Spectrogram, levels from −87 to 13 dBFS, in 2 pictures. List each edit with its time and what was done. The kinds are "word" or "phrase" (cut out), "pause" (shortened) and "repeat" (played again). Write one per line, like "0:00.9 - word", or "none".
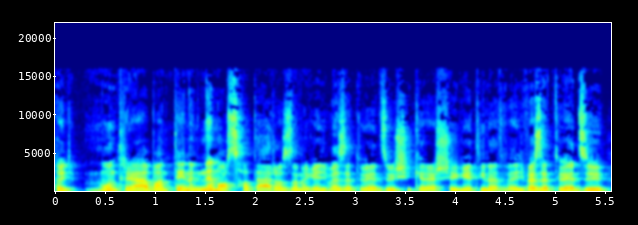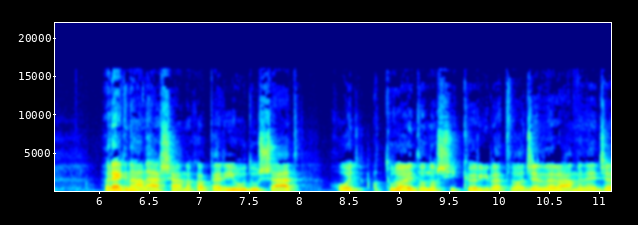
none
